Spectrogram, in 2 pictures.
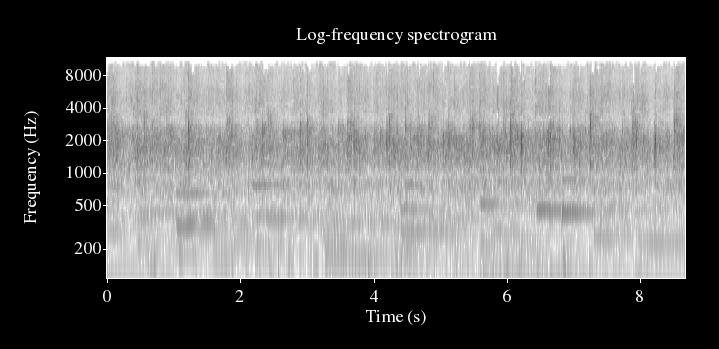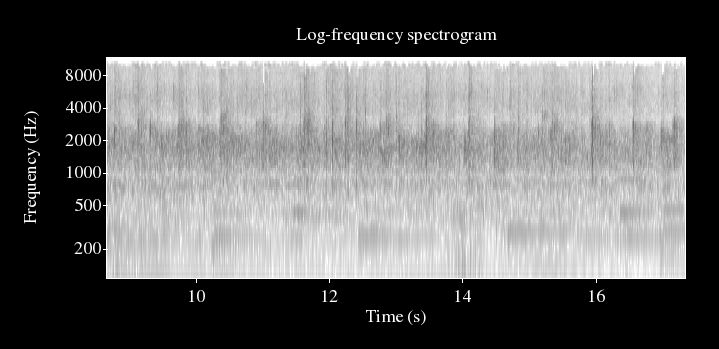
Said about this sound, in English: Keep clapping. Motivate them as they come.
